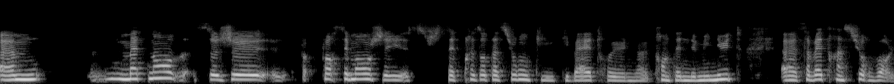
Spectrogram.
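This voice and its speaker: Long, frequent pauses mark this woman's very slow delivery. Her fairly high voice keeps a fairly even intonation. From France. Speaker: EU programme scientific project manager. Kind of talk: webinar presentation. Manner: halting.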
